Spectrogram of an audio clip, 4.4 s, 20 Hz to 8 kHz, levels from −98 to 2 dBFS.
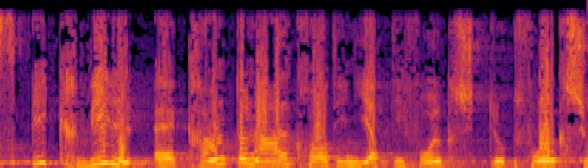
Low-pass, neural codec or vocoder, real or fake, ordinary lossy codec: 7.2 kHz; none; real; none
